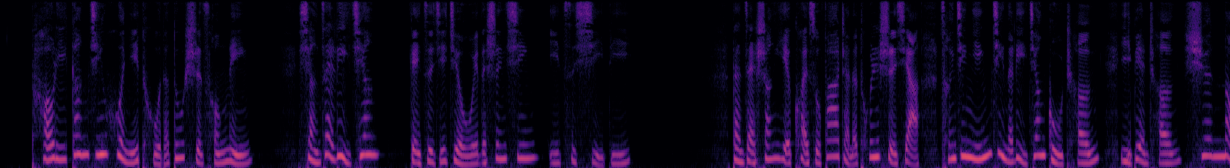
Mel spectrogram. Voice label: 女 散文 散文宣传; 彼岸 丽江悦

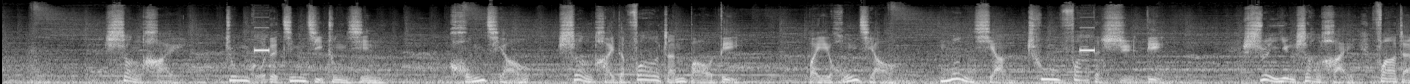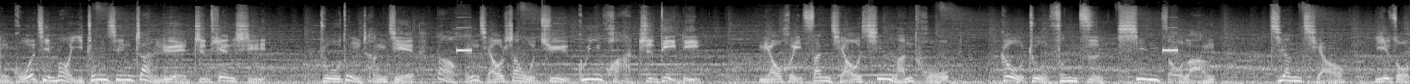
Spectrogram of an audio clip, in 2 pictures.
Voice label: 男 样音 大气企业宣传, 国语男声配音

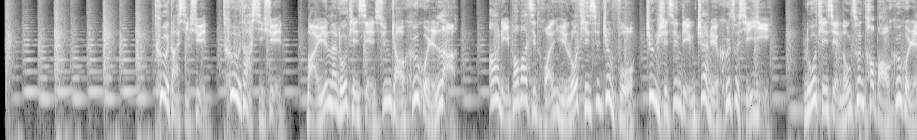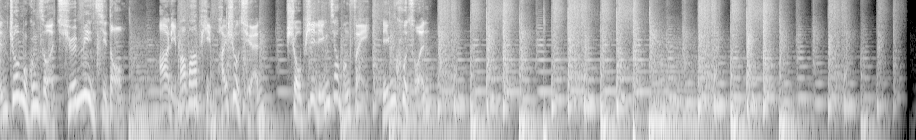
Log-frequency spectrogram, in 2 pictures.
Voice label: 男,广告,招商; 淘宝合伙人

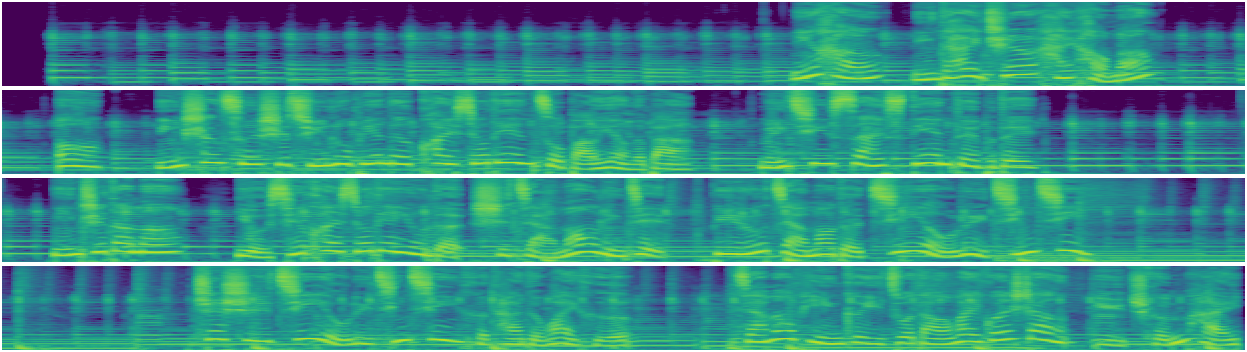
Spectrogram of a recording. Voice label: 女; 飞碟说; 病毒营销

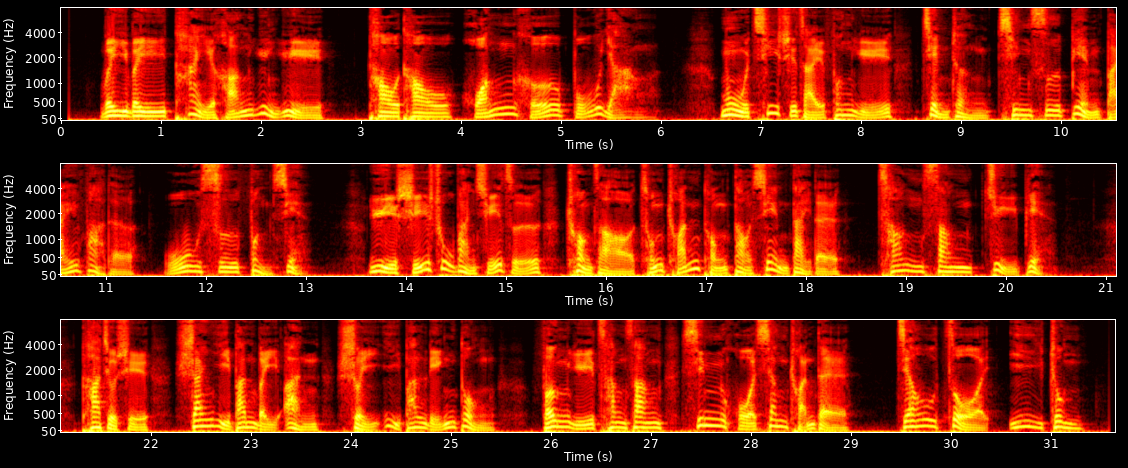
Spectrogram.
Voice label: 男 学校 校庆解说词; 一中七十周年校庆解说词

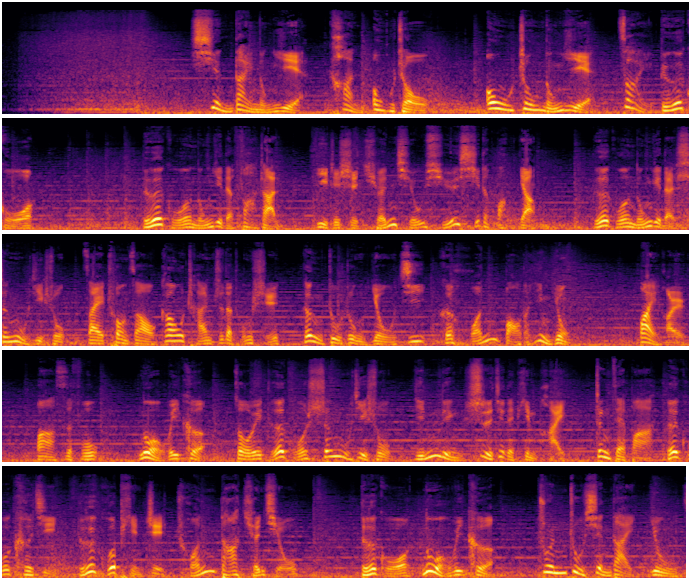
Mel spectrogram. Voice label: 男 专题 有机农业, 国语男声配音; 磁性; 德国挪威克

